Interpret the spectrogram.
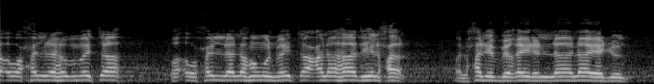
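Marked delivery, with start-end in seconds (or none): none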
